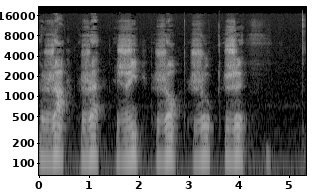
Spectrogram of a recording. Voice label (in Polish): "ż", fonetyka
